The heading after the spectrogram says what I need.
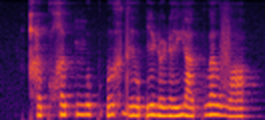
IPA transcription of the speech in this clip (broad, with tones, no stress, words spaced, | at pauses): qʰi˨kʷχe˧˥˧kʷ ŋʷa˦˨kʷʔɤ˧˥xd̪e˨ʊ̯ ʔi˦˨ɳɯ˨ɳe˩˥ ja˩˥kʷa˧˥˧ʊ̯vɒ˨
